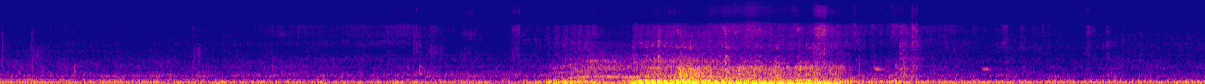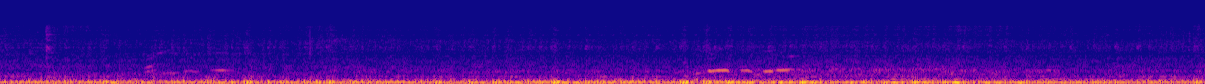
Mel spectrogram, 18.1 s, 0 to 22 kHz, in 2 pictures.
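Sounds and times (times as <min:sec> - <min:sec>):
vehicle engine revving: 0:00.0 - 0:18.0.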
